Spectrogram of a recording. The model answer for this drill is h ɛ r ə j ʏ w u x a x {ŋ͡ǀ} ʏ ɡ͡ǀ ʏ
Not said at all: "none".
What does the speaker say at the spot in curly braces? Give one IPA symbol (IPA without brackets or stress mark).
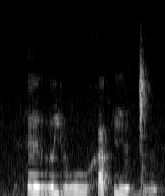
n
